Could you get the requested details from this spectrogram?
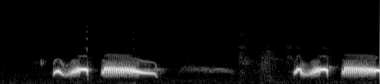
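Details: A decoy spotted dove (Spilopelia chinensis) coos to lure wild doves, low mellow coos: a short rising note then a longer, slightly falling one, the phrase repeated after a brief pause.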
